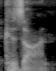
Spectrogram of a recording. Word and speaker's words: Kazan: the history of one Elia Kazan, or Kazan, I guess is how you pronounce his name. I've heard it both ways.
